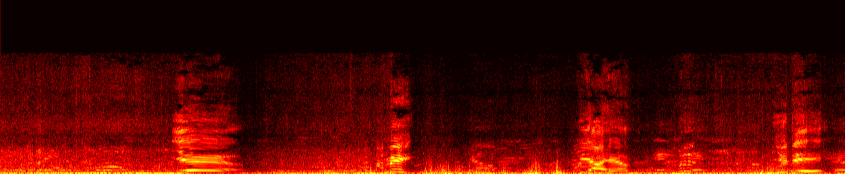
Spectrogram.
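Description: Jet ski engines running with a steady low hum, with voices calling out briefly about two, four and six seconds in.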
